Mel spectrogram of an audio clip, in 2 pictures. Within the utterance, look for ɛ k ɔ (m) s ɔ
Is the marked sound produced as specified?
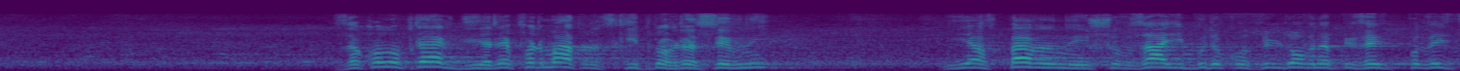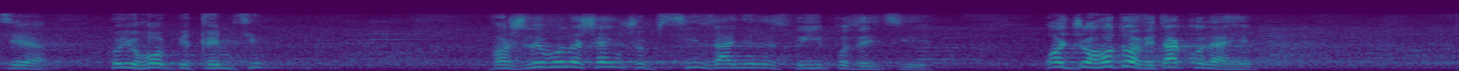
no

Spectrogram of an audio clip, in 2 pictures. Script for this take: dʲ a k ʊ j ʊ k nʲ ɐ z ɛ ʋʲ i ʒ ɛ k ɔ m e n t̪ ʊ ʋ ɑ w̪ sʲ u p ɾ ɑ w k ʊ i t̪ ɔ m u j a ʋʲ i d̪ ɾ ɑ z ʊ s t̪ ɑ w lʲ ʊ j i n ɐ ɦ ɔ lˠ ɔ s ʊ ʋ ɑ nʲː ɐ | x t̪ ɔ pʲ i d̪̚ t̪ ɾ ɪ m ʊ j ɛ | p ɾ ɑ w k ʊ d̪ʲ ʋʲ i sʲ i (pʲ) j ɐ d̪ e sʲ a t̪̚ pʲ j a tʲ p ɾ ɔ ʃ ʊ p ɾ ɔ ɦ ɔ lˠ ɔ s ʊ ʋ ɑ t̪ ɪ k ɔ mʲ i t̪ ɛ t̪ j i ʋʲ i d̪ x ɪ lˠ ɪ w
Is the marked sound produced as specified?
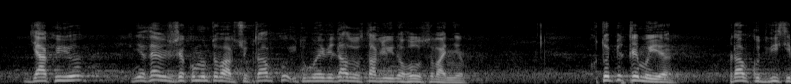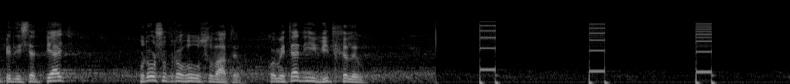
yes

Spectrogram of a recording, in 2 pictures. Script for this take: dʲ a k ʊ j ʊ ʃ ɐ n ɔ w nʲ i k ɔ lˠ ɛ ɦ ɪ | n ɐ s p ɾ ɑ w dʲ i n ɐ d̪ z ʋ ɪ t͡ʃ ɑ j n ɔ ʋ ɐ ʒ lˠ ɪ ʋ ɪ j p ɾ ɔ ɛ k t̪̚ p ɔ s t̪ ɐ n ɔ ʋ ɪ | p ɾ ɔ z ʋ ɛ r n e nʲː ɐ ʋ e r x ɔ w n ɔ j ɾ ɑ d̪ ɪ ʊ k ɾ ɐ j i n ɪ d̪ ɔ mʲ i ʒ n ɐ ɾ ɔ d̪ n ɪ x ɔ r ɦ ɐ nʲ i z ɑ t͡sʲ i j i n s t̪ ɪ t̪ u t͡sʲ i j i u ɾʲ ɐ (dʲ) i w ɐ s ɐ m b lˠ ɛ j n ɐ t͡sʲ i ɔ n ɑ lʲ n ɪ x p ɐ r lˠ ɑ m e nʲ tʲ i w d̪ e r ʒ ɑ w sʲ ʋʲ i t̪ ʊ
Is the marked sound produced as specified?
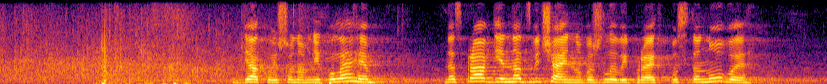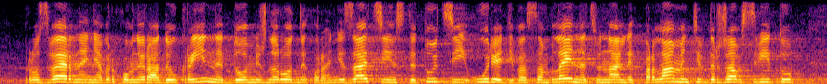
yes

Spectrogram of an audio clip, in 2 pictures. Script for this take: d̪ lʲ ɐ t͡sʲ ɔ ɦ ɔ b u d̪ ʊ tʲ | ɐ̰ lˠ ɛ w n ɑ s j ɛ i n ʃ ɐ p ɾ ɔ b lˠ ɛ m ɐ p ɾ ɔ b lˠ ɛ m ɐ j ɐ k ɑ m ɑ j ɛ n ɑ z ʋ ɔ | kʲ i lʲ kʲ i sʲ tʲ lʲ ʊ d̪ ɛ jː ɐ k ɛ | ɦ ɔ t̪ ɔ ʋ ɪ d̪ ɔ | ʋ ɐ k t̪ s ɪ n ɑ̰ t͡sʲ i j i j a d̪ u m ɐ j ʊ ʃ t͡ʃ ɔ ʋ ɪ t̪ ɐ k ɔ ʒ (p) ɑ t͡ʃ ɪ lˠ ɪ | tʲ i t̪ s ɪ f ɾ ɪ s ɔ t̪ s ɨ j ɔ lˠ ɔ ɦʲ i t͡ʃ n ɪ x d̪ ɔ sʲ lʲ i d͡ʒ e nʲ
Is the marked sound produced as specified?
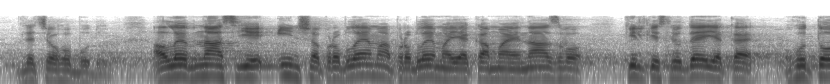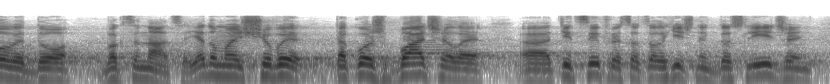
no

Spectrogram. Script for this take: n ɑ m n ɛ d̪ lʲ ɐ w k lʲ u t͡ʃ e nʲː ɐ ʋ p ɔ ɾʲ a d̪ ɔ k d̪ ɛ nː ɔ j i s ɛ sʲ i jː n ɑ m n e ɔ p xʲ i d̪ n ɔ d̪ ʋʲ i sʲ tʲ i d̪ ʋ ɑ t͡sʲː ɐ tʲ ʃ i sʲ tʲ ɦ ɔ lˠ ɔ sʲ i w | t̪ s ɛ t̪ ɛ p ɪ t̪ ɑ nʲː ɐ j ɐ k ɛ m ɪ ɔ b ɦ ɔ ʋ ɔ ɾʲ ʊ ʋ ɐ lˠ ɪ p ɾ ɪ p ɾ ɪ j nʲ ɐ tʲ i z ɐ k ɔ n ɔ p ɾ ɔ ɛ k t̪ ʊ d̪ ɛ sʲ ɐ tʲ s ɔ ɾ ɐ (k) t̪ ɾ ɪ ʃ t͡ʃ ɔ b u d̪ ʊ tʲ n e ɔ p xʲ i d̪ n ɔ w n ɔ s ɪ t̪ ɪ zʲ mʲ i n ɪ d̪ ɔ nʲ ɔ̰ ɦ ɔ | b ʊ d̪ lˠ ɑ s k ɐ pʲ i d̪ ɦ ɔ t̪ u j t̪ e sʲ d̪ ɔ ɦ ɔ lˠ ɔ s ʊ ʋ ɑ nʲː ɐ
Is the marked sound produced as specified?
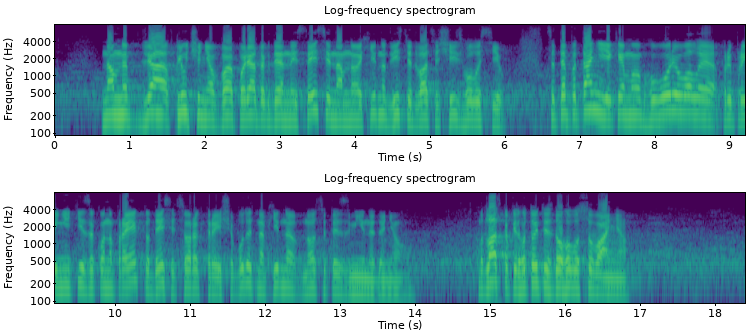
yes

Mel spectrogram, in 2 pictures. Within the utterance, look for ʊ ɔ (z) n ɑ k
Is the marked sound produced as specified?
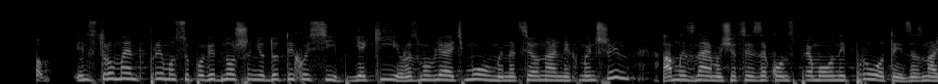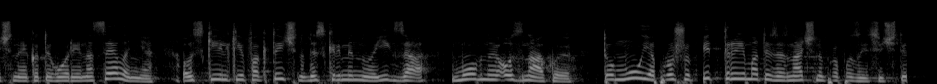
yes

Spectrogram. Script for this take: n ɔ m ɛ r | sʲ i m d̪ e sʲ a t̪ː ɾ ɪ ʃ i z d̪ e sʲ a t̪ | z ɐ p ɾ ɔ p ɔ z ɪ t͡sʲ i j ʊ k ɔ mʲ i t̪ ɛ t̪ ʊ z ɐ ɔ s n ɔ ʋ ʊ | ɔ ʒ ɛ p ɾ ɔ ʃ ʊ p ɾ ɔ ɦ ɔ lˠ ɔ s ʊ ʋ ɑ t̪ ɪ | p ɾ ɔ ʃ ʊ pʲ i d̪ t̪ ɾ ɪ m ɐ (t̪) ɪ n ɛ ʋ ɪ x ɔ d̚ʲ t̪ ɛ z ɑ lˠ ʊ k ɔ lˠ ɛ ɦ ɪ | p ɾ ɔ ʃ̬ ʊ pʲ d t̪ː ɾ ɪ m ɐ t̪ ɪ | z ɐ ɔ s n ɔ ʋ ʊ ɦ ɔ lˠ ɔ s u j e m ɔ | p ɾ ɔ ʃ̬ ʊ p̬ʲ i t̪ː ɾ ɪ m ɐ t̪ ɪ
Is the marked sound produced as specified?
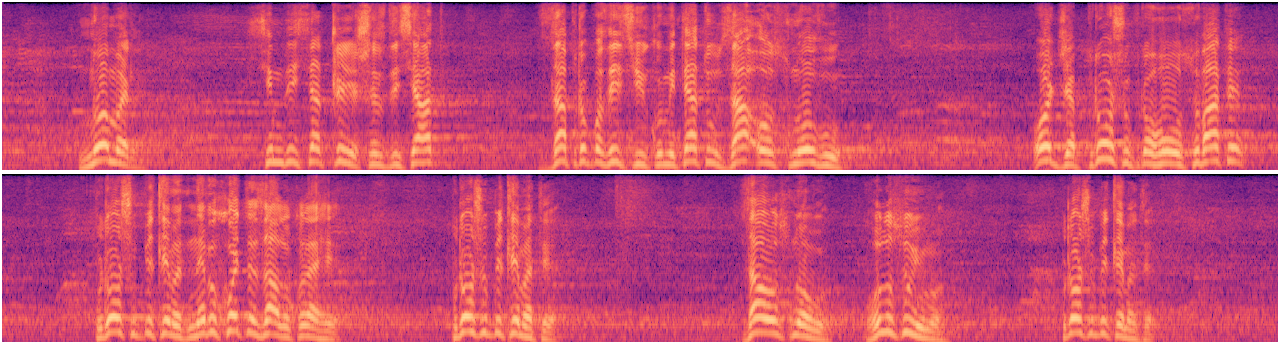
yes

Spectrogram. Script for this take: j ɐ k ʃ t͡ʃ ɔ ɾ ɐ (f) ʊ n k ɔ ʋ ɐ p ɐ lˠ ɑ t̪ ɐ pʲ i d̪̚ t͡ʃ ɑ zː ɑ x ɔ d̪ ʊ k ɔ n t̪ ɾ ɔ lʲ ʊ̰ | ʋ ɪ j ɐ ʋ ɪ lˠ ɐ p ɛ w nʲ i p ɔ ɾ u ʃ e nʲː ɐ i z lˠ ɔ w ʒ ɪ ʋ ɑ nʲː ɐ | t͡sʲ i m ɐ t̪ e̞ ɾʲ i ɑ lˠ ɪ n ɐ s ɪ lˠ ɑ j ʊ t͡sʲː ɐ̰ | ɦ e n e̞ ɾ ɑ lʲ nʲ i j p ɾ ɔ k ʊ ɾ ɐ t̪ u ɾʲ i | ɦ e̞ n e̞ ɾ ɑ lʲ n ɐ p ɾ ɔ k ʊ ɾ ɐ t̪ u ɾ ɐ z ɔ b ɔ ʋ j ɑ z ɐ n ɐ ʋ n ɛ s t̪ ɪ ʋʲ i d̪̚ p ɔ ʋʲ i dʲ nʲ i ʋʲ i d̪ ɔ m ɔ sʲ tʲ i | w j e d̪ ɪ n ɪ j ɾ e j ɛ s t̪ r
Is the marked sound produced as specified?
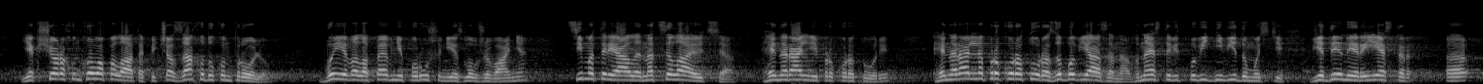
no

